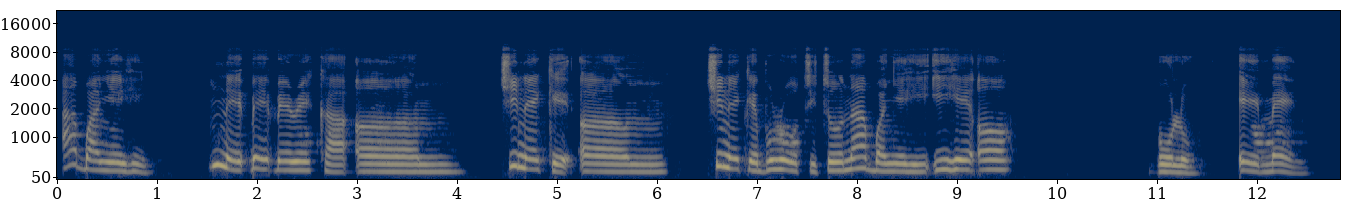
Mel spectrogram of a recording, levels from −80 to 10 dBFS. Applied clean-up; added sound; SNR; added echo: neural mask model DeepFilterNet 3.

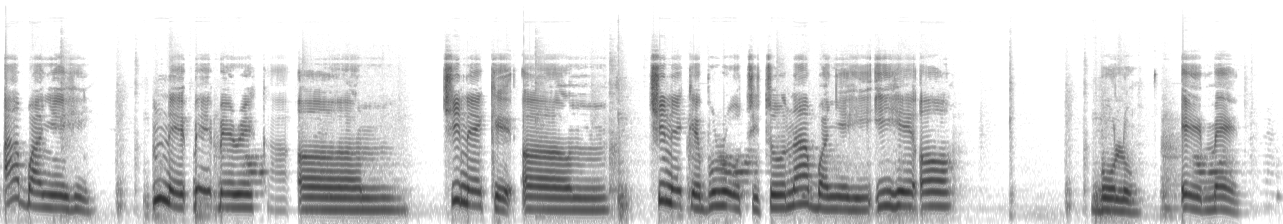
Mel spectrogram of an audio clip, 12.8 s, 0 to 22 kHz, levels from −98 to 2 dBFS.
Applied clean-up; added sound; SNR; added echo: neural mask model RNNoise.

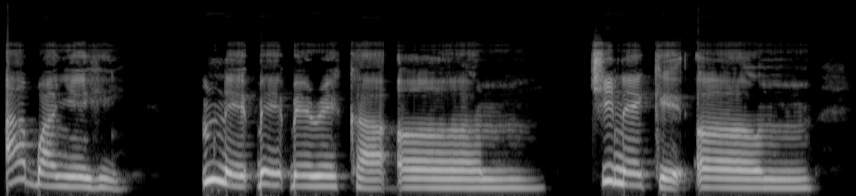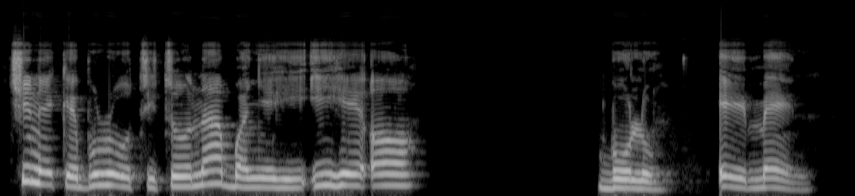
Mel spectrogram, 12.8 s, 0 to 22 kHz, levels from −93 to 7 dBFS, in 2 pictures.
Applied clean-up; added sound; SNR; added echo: none; none; none; none.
